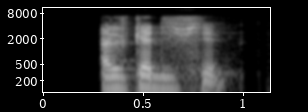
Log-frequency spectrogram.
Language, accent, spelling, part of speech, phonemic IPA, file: French, France, alcalifier, verb, /al.ka.li.fje/, LL-Q150 (fra)-alcalifier.wav
- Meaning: to alkalify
